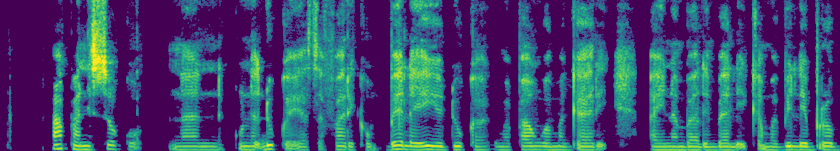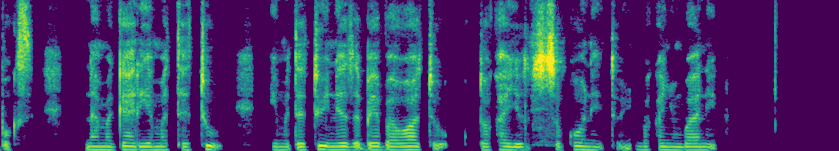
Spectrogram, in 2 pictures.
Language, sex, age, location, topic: Swahili, female, 18-24, Wajir, finance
